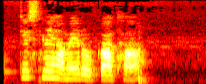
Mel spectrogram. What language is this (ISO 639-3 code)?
urd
